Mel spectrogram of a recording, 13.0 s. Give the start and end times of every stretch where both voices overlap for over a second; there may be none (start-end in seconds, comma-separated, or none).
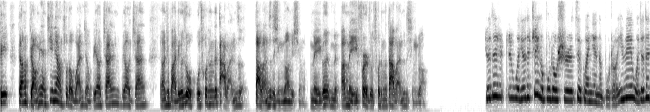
none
